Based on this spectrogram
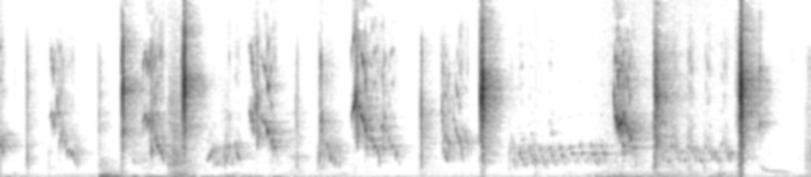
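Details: Chattering pet budgerigar with an irregular series of short squeaky chirps and buzzy notes, including a few loud sharp clicks and a brief rattling phrase.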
